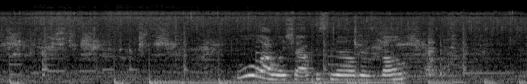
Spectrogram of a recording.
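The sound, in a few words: garlic being stirred and sizzling in a pan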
